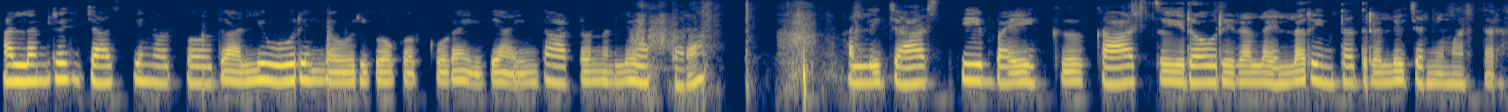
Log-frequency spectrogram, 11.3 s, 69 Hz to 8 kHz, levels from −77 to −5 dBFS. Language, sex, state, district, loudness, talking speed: Kannada, female, Karnataka, Bellary, -17 LUFS, 110 wpm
